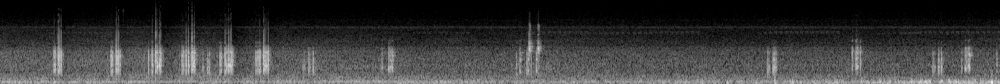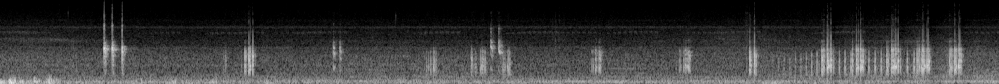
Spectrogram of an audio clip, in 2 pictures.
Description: Polypedates leucomystax

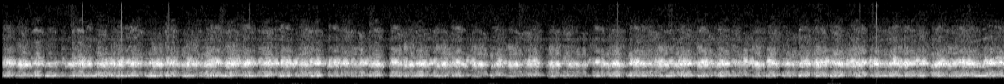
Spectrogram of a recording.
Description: Fejervarya limnocharis

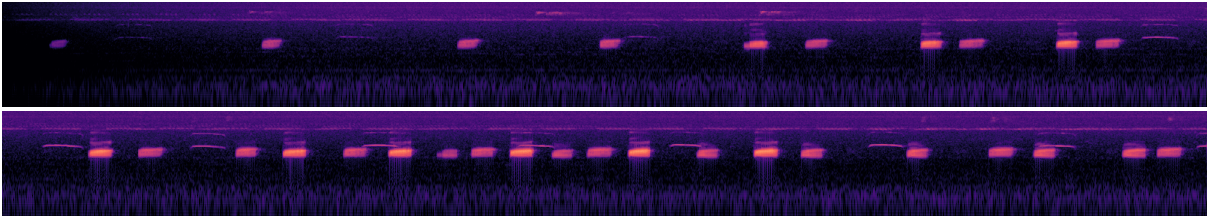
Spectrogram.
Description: Proceratophrys moratoi

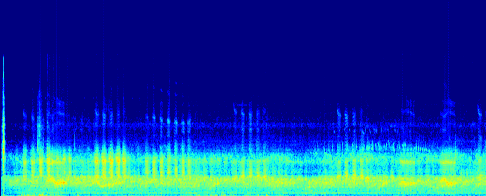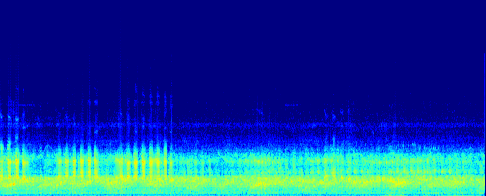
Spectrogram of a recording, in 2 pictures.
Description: Pelophylax ridibundus

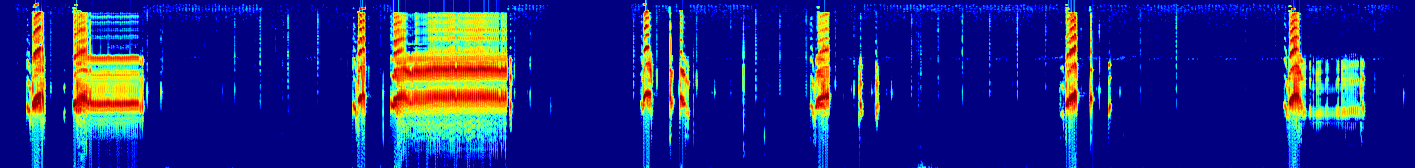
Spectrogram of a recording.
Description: Anaxyrus punctatus

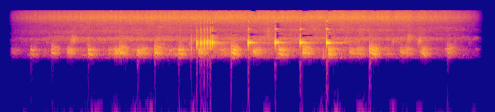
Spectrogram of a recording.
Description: Spinomantis fimbriatus

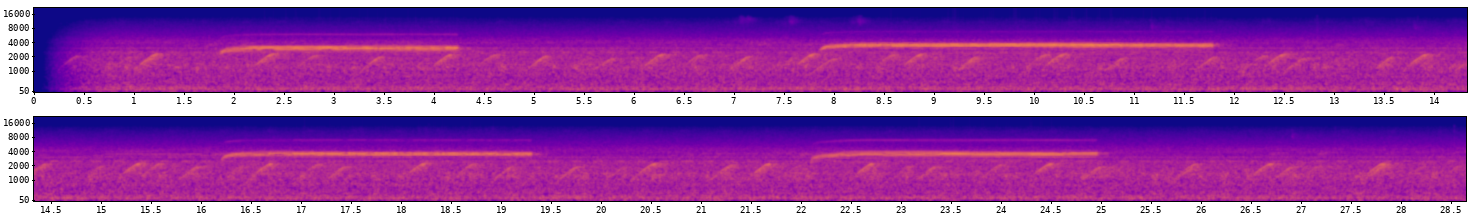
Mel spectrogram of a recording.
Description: Elachistocleis bicolor

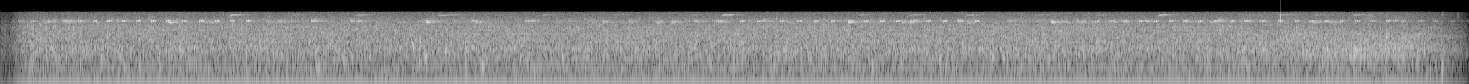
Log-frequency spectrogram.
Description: Isthmohyla rivularis

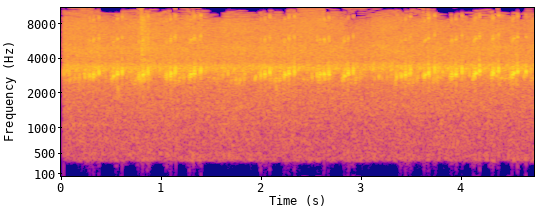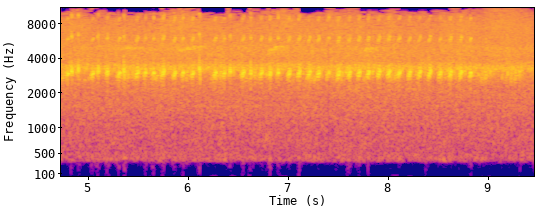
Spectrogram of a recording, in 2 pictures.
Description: Boophis septentrionalis

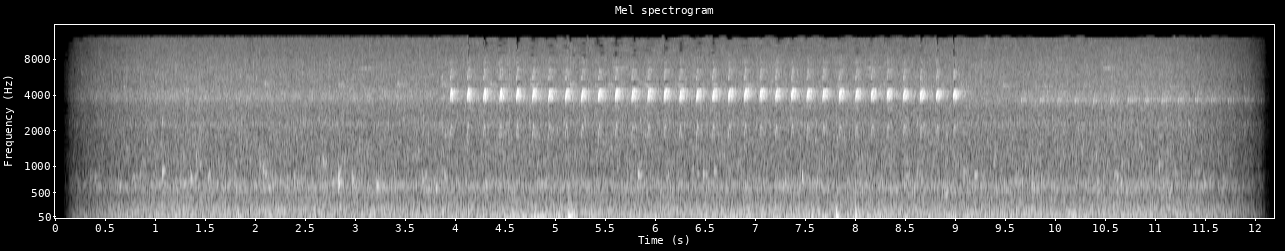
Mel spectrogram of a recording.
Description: Gephyromantis leucocephalus

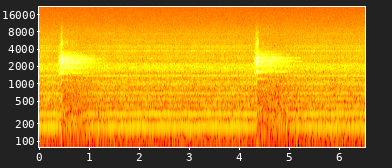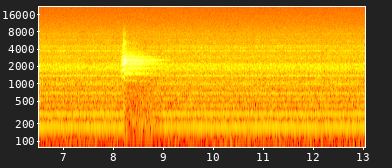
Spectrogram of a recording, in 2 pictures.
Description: Dendropsophus padreluna

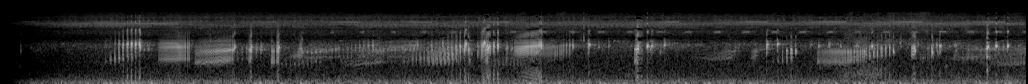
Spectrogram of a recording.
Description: Boophis idae

